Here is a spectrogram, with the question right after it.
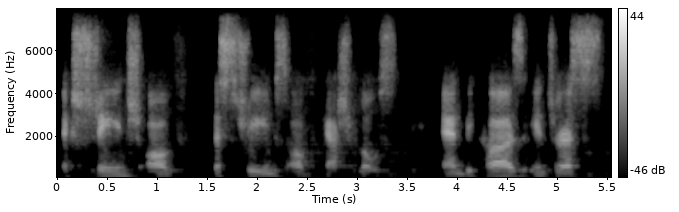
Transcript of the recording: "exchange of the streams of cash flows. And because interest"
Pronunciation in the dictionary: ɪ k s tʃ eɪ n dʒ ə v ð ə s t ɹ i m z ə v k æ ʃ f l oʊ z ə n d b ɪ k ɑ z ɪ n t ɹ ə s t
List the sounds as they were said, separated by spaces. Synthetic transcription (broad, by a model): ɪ k s tʃ eɪ n dʒ ə v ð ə s t ɹ i m s ə v k æ ʃ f l oʊ s ə n d b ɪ k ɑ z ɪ n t ɹ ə s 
